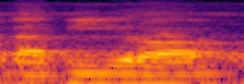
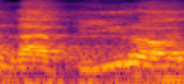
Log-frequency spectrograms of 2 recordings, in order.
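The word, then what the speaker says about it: كبيرا: iftitah dulu Allahu akbar kabira. Nah dari itu bacanya, jangan langsung kabiro Bang Irul ya.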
